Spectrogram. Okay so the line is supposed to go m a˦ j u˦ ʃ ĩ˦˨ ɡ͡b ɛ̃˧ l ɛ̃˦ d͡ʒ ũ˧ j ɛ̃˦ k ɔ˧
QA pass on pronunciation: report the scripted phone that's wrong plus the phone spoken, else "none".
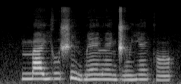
ɔ˧ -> ɔ̃˧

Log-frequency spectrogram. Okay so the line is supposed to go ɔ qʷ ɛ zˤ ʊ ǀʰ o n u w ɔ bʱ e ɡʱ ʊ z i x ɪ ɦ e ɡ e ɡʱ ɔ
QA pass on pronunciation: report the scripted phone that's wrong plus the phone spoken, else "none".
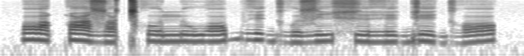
none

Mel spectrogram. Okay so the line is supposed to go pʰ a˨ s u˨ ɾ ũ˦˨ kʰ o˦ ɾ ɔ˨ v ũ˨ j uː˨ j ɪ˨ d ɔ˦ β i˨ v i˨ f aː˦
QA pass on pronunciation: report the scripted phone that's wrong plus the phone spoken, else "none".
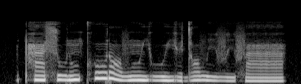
none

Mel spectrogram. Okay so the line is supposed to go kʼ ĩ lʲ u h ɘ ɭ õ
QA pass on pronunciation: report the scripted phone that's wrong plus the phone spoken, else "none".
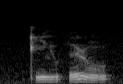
none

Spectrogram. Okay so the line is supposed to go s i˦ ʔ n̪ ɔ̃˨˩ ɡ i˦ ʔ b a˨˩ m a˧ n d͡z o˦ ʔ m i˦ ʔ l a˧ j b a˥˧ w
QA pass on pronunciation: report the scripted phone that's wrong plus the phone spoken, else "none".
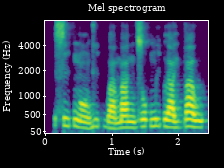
none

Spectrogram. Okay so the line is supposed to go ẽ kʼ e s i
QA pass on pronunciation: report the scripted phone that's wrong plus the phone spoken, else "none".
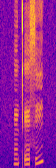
none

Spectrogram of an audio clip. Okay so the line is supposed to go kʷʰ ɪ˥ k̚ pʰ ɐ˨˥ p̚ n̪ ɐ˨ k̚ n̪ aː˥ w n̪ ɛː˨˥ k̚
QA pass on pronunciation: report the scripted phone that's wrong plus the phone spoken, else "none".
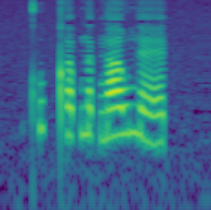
none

